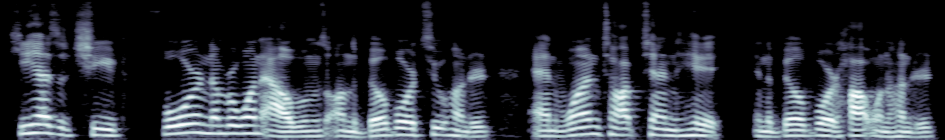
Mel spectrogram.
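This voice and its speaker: Speaking at normal speed in a medium-pitched voice, a political commentary vlogger keeps things casual, upbeat and slangy. He then reads out a news article.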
